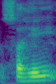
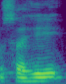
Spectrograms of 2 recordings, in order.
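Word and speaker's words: Sahih: So in that hadith there are um few books and in these books there is a writer uh Sah Abu Dau. So it is spelled s a h i h s a h i h.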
